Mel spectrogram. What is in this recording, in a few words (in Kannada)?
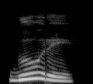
"ಗೋರೆ", Kannada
